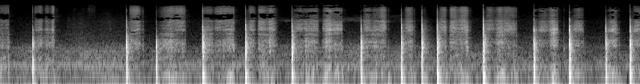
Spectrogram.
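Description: A hand writes with blue chalk on a large, flat black chalkboard, and the chalk scratches across the surface with bright, dry strokes. About sixteen short, sharp taps mark where the chalk strikes the board between strokes.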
